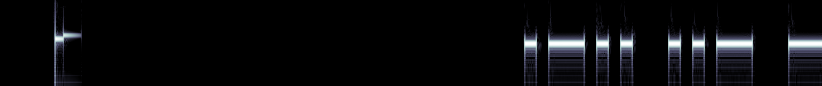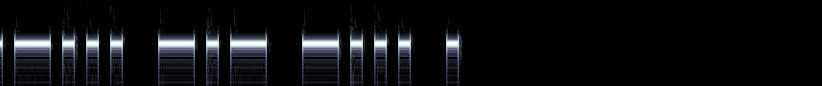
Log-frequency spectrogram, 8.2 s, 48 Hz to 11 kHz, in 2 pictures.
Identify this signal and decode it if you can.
Morse code, heard as a keyed tone, about 20 wpm, 700 Hz. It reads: LU7KBE
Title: DXCC-100 Call Signs - 6 Characters - 20wpm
